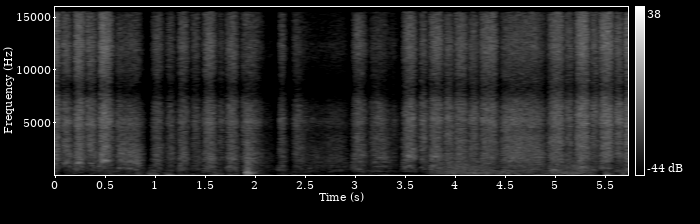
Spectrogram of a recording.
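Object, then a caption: Woven rug scrubbed with a stiff-bristle brush. A long-handled stiff-bristle brush scrubs repeatedly across a large, wet, foamy woven rug lying on a marble floor. The sound is a steady, rough, bristly scraping in quick back-and-forth strokes, with bright hiss and one louder dull knock early on.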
